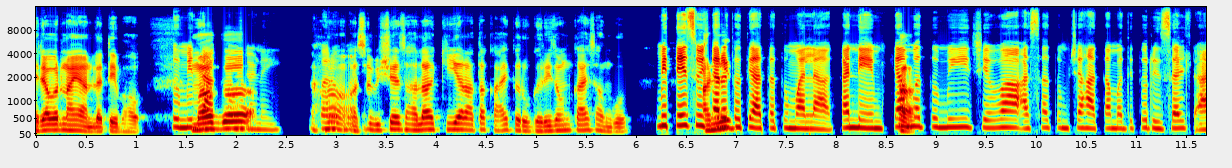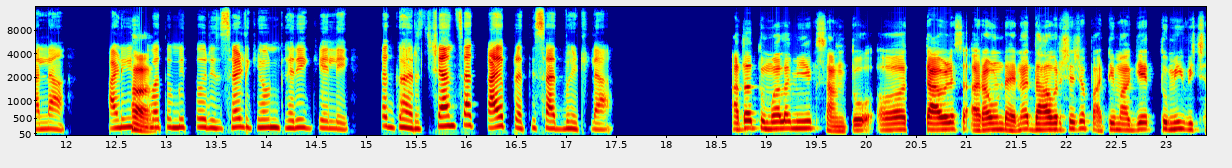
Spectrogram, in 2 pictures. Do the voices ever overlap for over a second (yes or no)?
no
